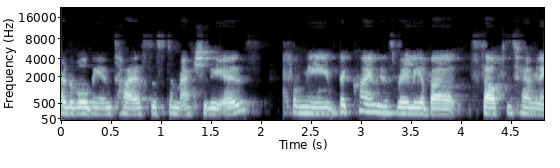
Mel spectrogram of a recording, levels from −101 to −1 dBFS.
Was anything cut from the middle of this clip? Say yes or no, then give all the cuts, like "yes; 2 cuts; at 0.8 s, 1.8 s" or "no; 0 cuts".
yes; 1 cut; at 2.3 s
